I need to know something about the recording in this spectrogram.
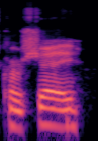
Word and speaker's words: Crochet: there you go it's it was crochet oh really yeah and that is how you say his name okay crochet you're doing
